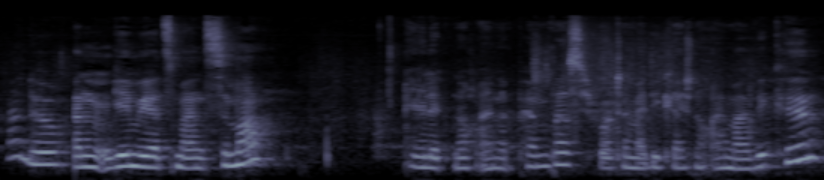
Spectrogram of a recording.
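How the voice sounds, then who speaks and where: A woman in her thirties with a slightly hoarse voice from a cold, chatting casually to viewers about her day at home while filming herself with a phone held at arm's length. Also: mid-range voice, lively intonation, brisk, a little mellow, a little hiss or hum. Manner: chatty, talks straight to viewers with many fillers. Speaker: family vlogger, mother of three. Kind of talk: casual vlog chat to camera. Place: child's bedroom and rooms at home, indoors. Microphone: phone camera held at arm's length.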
